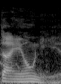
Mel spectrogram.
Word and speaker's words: Dione: You had some beautiful images of, it's pronounced Dione, isn't it? – Right, yeah.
